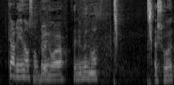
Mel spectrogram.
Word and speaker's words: Haxoa: Achoa, ça s'écrit H-A-X-O-A. Comme Bichente Lizarazu.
